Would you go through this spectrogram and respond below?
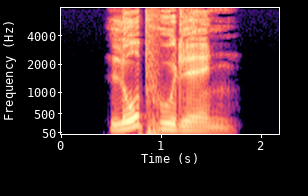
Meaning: to flatter excessively, to adulate
- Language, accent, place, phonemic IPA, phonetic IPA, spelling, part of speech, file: German, Germany, Berlin, /ˈloːpˌhuːdəln/, [ˈloːpˌhuː.dl̩n], lobhudeln, verb, De-lobhudeln.ogg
